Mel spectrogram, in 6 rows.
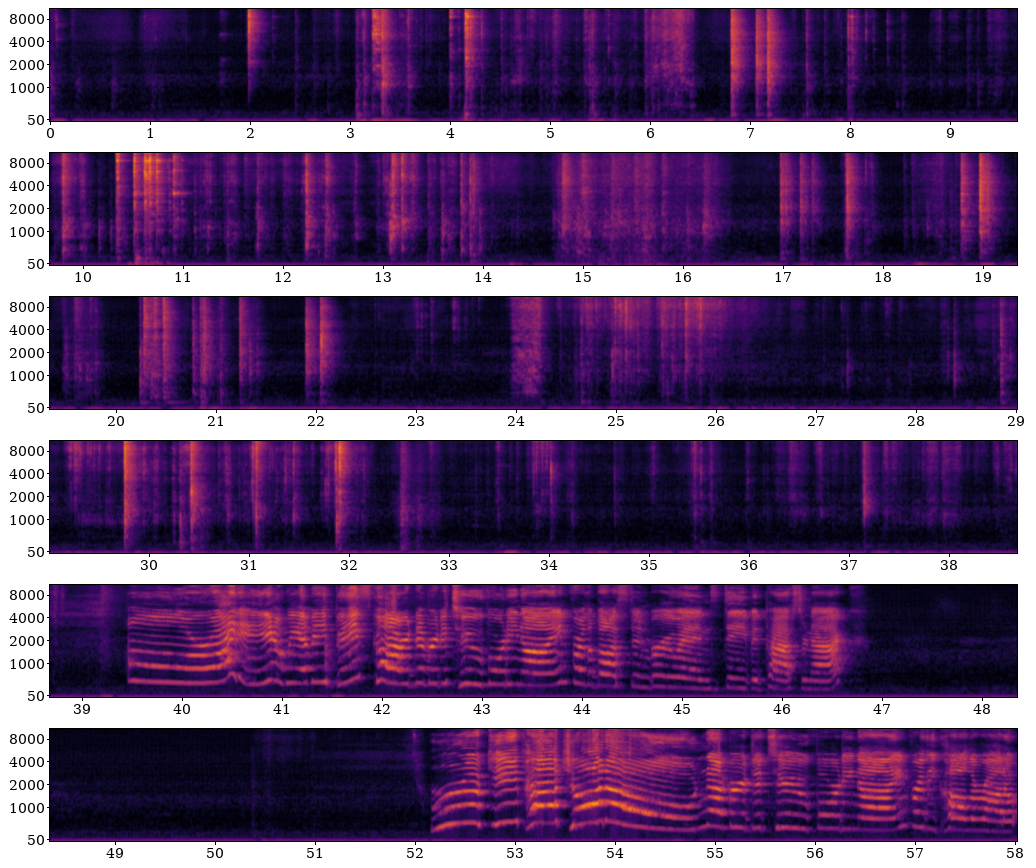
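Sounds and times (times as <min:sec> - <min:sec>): plastic shrink wrap tearing: 0:24.0 - 0:26.3, 0:29.1 - 0:32.2.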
